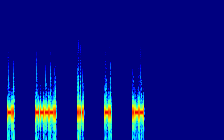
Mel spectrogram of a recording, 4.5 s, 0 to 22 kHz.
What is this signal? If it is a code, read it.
Morse code, heard as a keyed tone, about 47 wpm, spaced as for 17 wpm, 700 Hz. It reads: N9SNW
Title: USA Call Signs - 5 Characters - 6x Character Spacing - 50wpm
